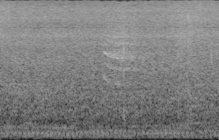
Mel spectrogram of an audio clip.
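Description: A monkey's single short, high-pitched squeak that falls in pitch, about a second in, over steady low background noise.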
